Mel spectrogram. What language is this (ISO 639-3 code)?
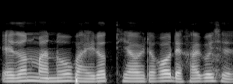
asm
